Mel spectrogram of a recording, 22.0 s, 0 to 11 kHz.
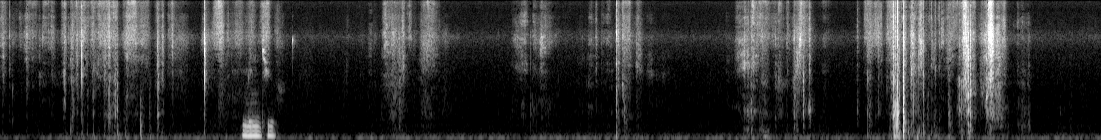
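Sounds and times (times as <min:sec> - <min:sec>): paper rustles and scrapes: 0:00.0 - 0:04.8, 0:17.3 - 0:20.5.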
